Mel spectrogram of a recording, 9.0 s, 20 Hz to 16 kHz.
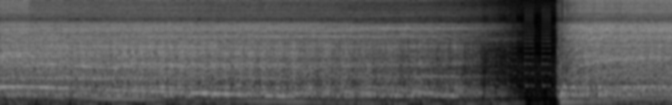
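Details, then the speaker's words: ARSHIA TURBO FORCE 3000 meat grinder after the metal gearbox gears were lubricated and reassembled: steady motor whir with a smooth, even gear hum, no grinding or knocking; the loud noise, caused by a lack of lubrication, is almost gone. "As you can hear, the noise has almost completely disappeared, which means it was due to a lack of lubrication."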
